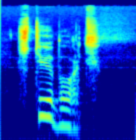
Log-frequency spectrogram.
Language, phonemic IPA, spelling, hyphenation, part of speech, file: Dutch, /ˈstyːr.boːrt/, stuurboord, stuur‧boord, noun, Nl-stuurboord.ogg
- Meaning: starboard (right hand side of a vessel)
